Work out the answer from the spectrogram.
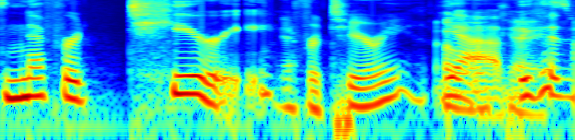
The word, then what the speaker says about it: Nefertiri: Well, it sounds like Nefertiti, but then we saw it. Nefertiri.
